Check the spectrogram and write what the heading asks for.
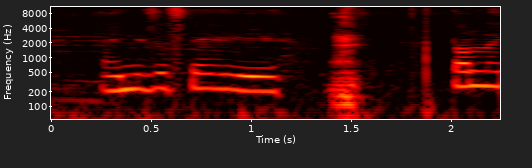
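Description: A domestic pig in a pen gives a short grunt about halfway through, under a woman's talking.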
